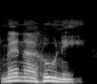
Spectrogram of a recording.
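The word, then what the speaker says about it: Menehune: Menagu and Prince Edward Island are abomin pronounced Menahooni.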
